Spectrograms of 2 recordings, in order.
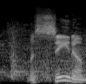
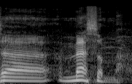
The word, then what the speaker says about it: Messam: It looks like Messam, but I believe it's Messinum is how you pronounce that. You want me to help you? Oh, yes, please. That is Messam.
